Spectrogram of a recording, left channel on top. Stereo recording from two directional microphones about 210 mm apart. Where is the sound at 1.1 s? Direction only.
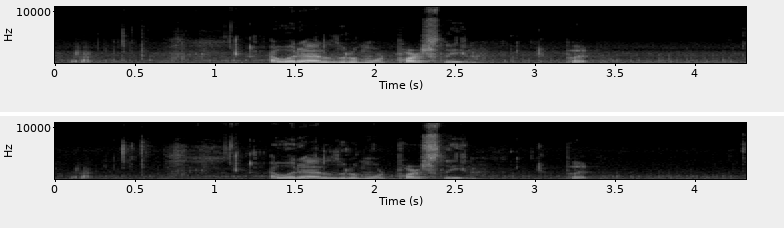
15° right (ahead or behind).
